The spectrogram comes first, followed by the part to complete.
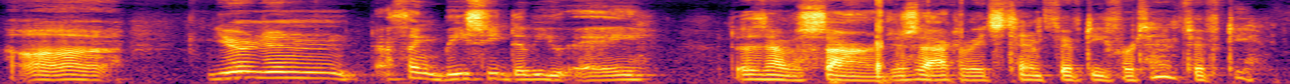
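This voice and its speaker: Casual male collector, average pitch, rambling and offhand, mildly sweary, noisy home recording with clicks. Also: moderate pace, darkish tone. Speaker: radio collector showing collection. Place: indoors among working radios. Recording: clear background noise with clicks.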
